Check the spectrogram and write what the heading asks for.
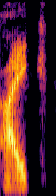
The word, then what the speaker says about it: Icke: many of his videos he pronounces it Ike I'm good with that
